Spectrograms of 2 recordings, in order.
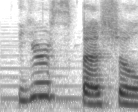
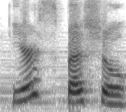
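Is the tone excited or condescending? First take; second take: condescending; excited. First: It sounds condescending, like a patronizing teacher. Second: It sounds excited and genuinely admiring.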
